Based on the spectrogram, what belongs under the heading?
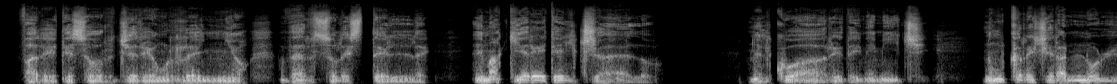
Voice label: ITA character Dark ORACLE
